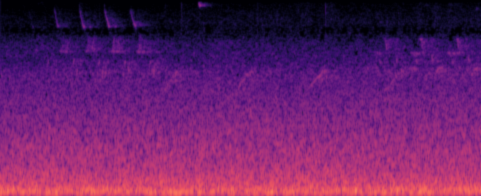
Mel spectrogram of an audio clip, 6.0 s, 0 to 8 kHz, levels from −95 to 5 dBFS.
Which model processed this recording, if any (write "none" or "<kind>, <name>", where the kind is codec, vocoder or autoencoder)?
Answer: none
